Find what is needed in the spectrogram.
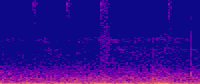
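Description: Low, steady background rumble with a few faint ticks.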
